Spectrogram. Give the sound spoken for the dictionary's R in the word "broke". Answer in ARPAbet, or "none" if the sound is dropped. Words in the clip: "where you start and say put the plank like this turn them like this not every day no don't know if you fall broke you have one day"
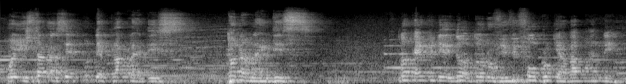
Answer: R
